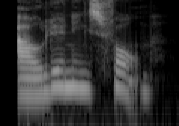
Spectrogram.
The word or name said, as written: aflønningsform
